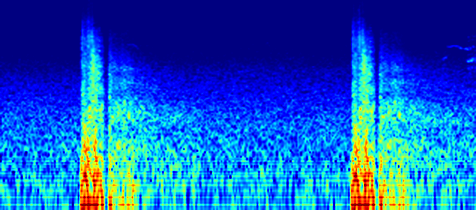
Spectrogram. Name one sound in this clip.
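A rifle fires two loud, sharp shots that echo away.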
